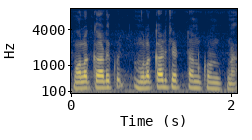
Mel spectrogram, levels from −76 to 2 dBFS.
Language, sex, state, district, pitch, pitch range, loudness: Telugu, male, Andhra Pradesh, Manyam, 180 Hz, 170-195 Hz, -17 LUFS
